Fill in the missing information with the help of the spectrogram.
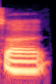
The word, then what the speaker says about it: Strava: It's called Strava. You heard of this before? – Strava? – It's Strava. Strava.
